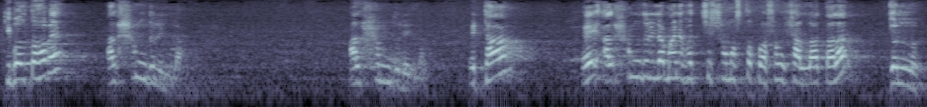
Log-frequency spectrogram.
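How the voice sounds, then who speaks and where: High-voiced man preaching in an echoey hall. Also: a little mellow. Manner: rhetorical questions answered by himself; slow, careful recitation of Arabic phrases. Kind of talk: Friday sermon. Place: mosque. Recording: echoey hall reverb, faint room noise.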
